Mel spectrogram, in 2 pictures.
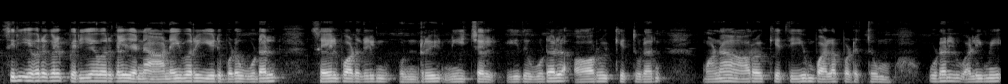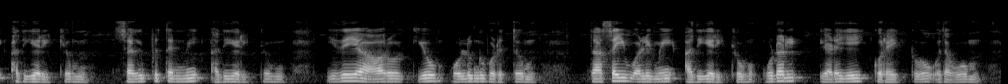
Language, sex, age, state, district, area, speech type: Tamil, female, 60+, Tamil Nadu, Tiruchirappalli, rural, spontaneous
